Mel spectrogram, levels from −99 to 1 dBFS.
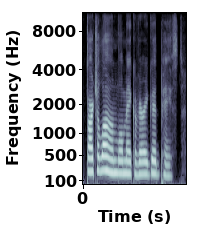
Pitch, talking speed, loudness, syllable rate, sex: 195 Hz, 235 wpm, -17 LUFS, 6.1 syllables/s, female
